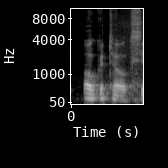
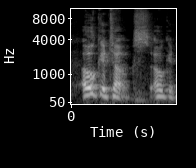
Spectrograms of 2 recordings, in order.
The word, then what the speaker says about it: Okotoks: But then, you know, you got your first full AJHL season with the Okotoks Oilers. Is that right? Am I saying that right? – Okotoks. Yeah. – Okotoks.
